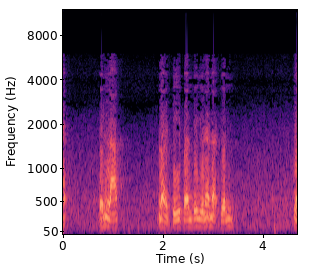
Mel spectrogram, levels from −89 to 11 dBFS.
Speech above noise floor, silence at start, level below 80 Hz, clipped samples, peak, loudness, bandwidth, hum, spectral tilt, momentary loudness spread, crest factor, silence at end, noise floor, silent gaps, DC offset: 25 dB; 0 s; -50 dBFS; under 0.1%; 0 dBFS; -13 LUFS; 6.2 kHz; none; -9 dB/octave; 22 LU; 14 dB; 0 s; -37 dBFS; none; under 0.1%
